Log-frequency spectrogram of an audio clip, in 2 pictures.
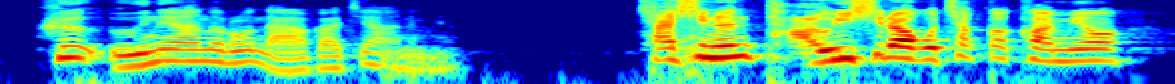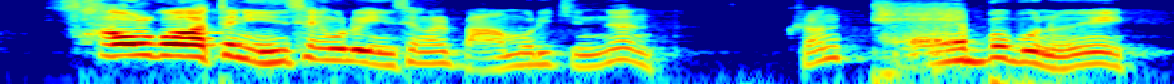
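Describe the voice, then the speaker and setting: A man's voice: high voice, fairly bright tone. A man preaching a sermon, emphatic, often turning to the congregation with rhetorical questions. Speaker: pastor.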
